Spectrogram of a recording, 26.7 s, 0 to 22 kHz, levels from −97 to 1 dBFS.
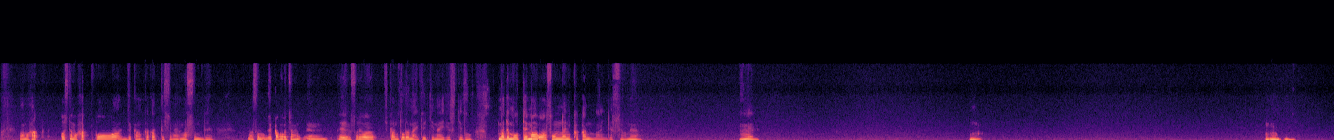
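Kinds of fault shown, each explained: No technical faults are heard in this speech recording. There is nothing to list under any kind of fault.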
